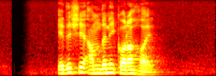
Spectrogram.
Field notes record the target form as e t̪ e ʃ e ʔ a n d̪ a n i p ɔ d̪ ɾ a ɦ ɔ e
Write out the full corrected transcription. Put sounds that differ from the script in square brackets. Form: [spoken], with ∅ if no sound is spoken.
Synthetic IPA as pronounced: e [d̪] e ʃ e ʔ a [m] d̪ a n i [k] ɔ [∅] ɾ a ɦ ɔ e

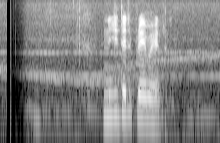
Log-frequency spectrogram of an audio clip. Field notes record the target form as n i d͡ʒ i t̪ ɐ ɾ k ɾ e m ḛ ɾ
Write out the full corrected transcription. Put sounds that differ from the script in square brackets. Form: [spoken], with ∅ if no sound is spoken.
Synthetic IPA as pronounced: n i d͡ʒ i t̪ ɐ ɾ [p] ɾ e m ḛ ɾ

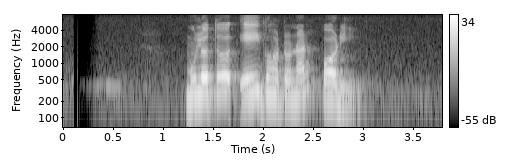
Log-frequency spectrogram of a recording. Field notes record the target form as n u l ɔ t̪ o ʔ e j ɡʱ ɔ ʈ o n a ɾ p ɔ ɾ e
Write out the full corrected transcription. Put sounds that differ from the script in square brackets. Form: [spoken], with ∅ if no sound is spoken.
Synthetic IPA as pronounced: [m] u l [o] t̪ o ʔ e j ɡʱ ɔ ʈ o n a ɾ p ɔ ɾ [i]

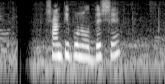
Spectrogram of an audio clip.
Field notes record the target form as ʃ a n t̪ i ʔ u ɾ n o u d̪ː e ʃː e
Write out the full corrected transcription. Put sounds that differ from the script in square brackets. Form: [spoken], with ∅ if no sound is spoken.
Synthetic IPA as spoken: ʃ a n t̪ i [p] u ɾ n o u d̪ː e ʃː e

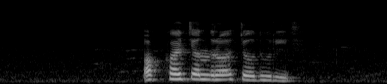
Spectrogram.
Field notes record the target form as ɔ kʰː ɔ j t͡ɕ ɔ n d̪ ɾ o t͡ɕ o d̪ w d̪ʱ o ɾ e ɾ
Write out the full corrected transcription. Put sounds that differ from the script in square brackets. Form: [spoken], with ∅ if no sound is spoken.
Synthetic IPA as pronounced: ɔ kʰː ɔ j t͡ɕ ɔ n d̪ ɾ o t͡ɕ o [∅] w d̪ʱ [u] ɾ [i] ɾ

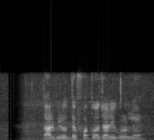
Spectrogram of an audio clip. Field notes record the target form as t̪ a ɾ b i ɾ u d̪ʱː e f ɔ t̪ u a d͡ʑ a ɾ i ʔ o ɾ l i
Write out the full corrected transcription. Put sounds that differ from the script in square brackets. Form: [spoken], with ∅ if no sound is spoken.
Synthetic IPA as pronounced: t̪ a ɾ b i ɾ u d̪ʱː e f ɔ t̪ [o] a d͡ʑ a ɾ i [k] o ɾ l [e]

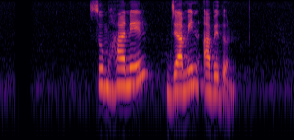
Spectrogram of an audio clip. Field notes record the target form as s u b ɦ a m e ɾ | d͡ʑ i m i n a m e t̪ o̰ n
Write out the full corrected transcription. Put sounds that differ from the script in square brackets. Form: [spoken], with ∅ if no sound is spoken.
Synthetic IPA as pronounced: s u [m] ɦ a [n] e ɾ | d͡ʑ [a] m i n a [b] e [d̪] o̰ n

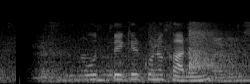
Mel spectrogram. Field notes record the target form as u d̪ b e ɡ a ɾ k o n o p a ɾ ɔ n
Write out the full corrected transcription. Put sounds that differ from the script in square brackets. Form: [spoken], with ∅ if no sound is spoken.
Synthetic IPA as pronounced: u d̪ b e ɡ [e] ɾ k o n o [k] a ɾ [o] n

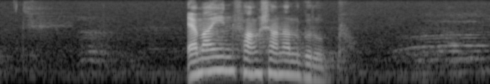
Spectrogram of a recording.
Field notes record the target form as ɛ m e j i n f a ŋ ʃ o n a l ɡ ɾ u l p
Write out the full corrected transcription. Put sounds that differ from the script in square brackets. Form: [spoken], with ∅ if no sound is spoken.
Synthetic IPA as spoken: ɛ m [a] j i n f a ŋ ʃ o n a l ɡ ɾ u [∅] p

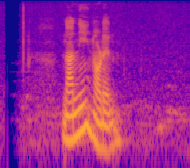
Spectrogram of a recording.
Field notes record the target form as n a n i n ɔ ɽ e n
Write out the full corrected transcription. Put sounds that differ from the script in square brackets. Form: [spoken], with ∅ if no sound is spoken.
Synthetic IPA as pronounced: n a n i n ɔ ɽ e n

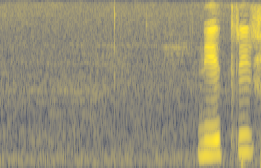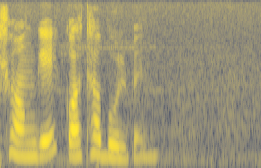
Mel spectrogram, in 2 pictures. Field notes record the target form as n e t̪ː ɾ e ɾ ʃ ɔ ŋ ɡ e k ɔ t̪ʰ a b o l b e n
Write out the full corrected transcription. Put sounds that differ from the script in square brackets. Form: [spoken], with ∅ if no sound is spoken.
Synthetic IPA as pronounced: n e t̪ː ɾ [i] ɾ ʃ ɔ ŋ ɡ e k ɔ t̪ʰ a b o l b e n

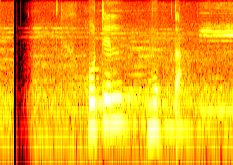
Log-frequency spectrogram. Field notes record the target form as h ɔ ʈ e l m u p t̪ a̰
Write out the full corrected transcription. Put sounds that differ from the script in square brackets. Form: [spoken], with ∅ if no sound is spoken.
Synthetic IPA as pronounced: h [o] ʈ e l m u [k] t̪ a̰

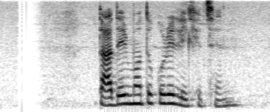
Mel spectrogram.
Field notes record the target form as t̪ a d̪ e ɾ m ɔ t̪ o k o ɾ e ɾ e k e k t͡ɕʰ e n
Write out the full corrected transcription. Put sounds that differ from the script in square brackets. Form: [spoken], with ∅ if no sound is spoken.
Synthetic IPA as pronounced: t̪ a d̪ e ɾ m ɔ t̪ o k o ɾ e [l] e [kʰ] e [∅] t͡ɕʰ e n

